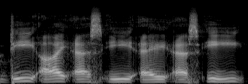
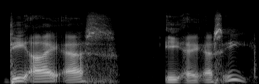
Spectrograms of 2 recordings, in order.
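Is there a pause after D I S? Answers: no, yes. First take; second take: no; yes. First: The letters run on without a break. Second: There is a pause after the letters D I S. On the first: "They didn't go" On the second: "you can't help but pause"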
